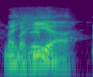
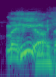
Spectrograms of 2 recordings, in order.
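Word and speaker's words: Mejía: But you said how do you pronounce it? Me, Miha, whatever it is. – Mahia. Mahia. Mahia they're both going to get a start in against Baltimore.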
